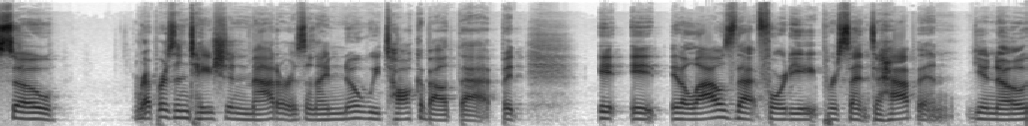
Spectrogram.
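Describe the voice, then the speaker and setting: Raspy speech at a moderate pace, in a very clean recording with a silent background. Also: woman. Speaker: voice actor. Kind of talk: panel discussion.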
